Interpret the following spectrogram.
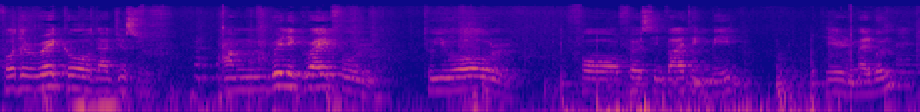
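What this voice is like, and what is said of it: French Belgian Bolivian accented English. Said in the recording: “My French, Belgium, Bolivian accent.”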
